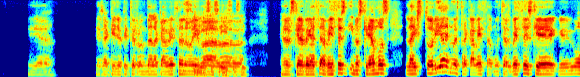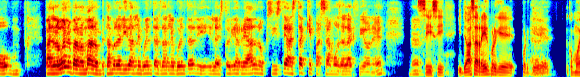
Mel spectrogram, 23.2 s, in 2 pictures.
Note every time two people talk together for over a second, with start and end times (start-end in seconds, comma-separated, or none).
3.6-5.0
